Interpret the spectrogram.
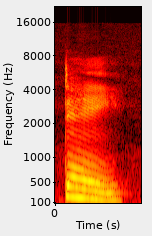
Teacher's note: is not 'deh' 'deh' Not one clean sound, but Day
